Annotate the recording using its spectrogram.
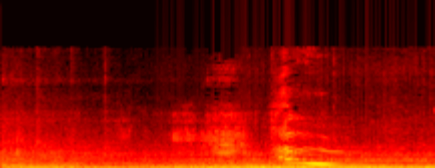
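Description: A pickup truck drives along a road.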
